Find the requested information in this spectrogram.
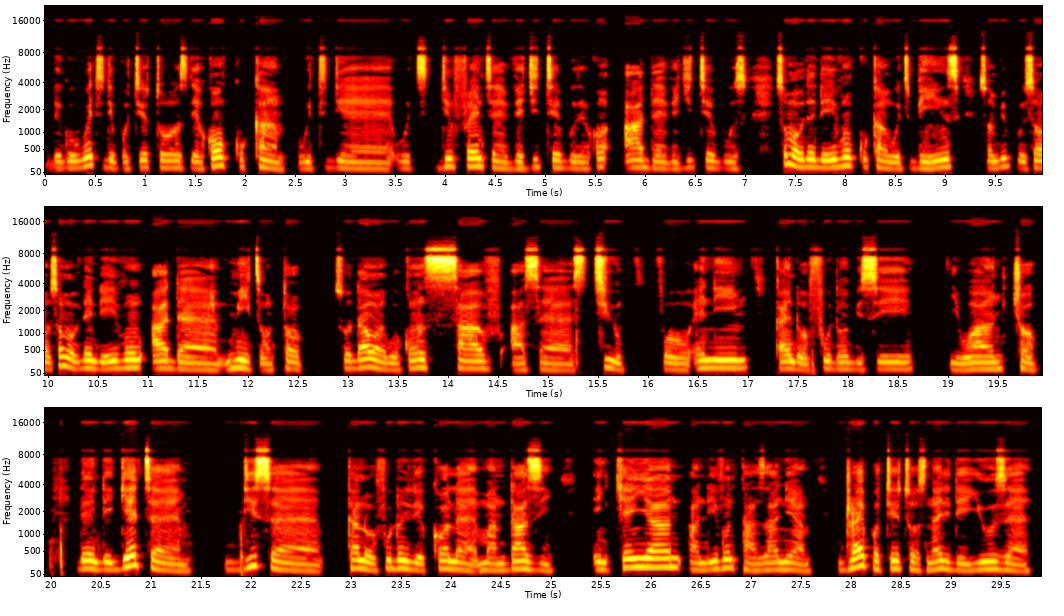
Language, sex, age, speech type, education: Nigerian Pidgin, male, 15-29, spontaneous, tertiary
